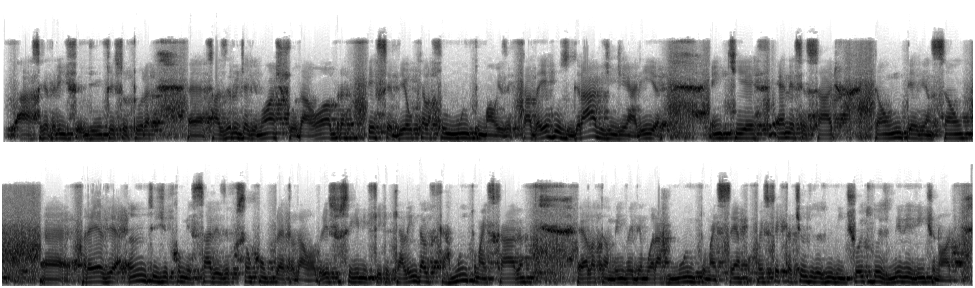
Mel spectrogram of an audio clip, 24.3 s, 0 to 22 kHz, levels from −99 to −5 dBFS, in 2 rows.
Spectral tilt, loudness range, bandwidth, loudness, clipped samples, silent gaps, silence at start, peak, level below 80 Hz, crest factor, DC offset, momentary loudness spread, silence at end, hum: -6 dB/octave; 1 LU; 7.8 kHz; -9 LUFS; under 0.1%; none; 0.05 s; 0 dBFS; -40 dBFS; 8 dB; 0.4%; 2 LU; 0 s; none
